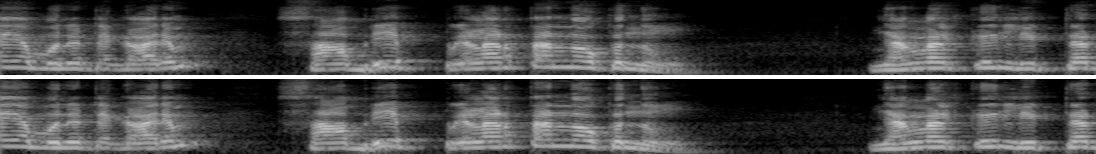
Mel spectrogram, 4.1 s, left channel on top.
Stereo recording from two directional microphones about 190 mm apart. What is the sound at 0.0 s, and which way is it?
A man's voice, 15° right (ahead or behind).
